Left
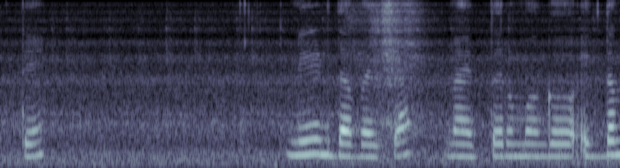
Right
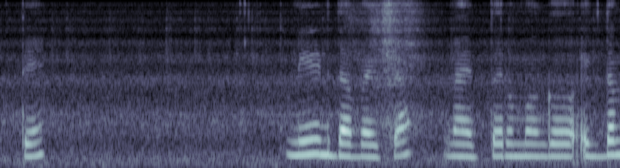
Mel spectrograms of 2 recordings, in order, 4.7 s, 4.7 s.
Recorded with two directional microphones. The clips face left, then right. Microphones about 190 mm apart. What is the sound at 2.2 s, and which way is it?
A woman's voice, 20° right (ahead or behind).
